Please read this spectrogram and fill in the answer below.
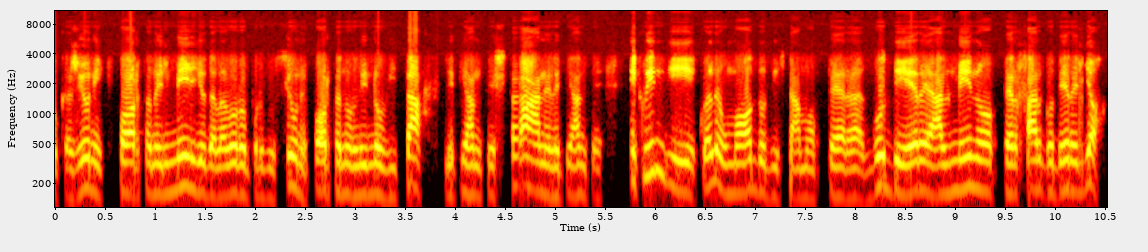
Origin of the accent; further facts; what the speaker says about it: Emilia-Romagna, Italy; Invece io amo proprio, da buon emiliano, amo il contatto umano.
